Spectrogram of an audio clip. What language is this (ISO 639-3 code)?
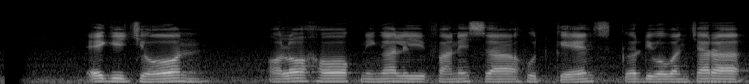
sun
